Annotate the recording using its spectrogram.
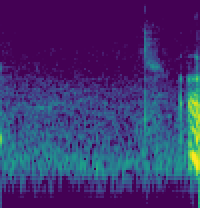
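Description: Near silence: room tone, with one faint click about one and a half seconds in, then a woman starts speaking near the end.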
